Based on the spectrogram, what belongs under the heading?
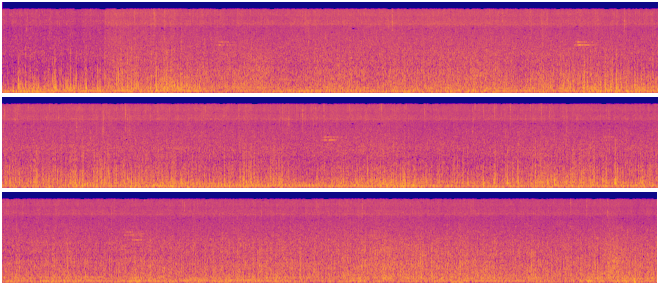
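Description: Extreme heavy rain pouring steadily on a wet road and the trees around it, a dense, even hiss with no let-up.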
